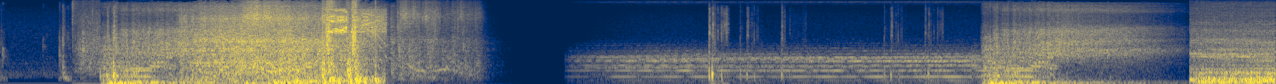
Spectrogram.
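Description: Fiery blasts roar and crackle nearby.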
